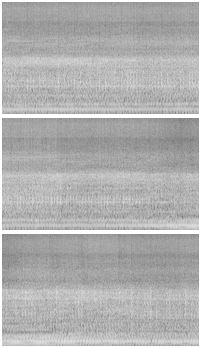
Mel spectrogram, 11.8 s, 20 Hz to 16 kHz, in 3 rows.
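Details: Jaguar XFR 5.0L V8 running at about 2100 rpm with a hard, regular knock that gets heavier under load. Rod knock confirmed on teardown: a worn big-end bearing caused by oil starvation after a service.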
